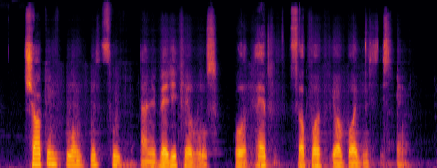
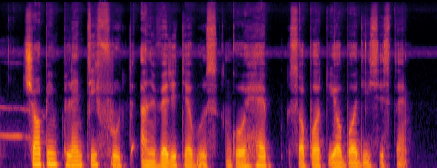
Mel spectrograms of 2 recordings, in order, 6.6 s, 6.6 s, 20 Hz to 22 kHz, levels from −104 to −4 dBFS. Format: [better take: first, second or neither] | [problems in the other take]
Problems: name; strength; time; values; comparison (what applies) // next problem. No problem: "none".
second | noise reduction (neural mask model DeepFilterNet 3)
